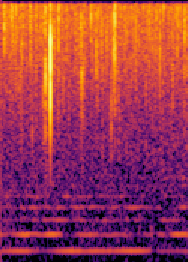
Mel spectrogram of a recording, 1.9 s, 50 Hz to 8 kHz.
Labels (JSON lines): {"label": "biophony, midshipman", "recorder": "SoundTrap 500"}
